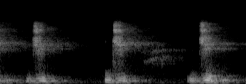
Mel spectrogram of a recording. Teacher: So it's a closure followed by a release of air. · it's just like combining a plosive and a fricative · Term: affricate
